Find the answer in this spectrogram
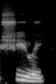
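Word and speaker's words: Shelley: falar o nome da Mas eu tô falando Mary Chile, mas não tá errado, tá? É porque a pronúncia mesmo, né, correta, seria Mary Chiley. Mas eu não vou ficar aqui falando, olha, o certo é Mary Chiley, mas eu tô fazendo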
